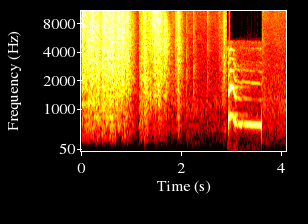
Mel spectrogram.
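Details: Shiba Inu twin puppies, a brother and sister, trying on dog yukata: after fabric rustling, one puppy gives a single short, clear, tonal whine lasting under a second, holding steady then cutting off abruptly.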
